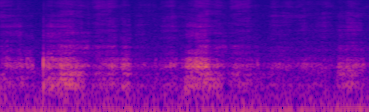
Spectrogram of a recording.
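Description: A single long nail scratches and traces lines across the lid of a closed, hollow blue printed cardboard box. The result is a soft, dry, rasping scrape that comes in slow, uneven strokes.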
